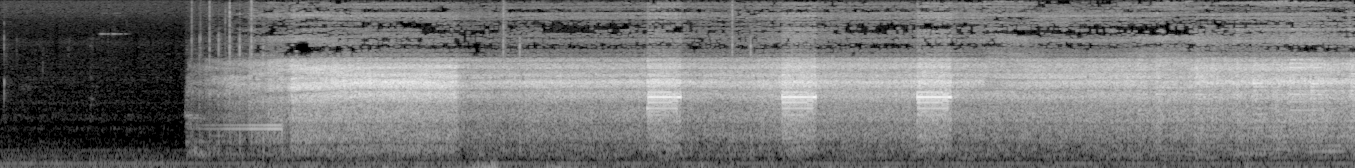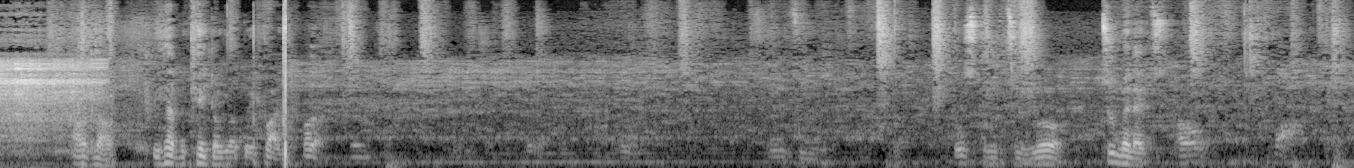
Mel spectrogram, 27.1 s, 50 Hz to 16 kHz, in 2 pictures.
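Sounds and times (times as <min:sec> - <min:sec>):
radio static hissing: 0:02.6 - 0:26.8
loud data-burst beeps: 0:06.2 - 0:09.8.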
